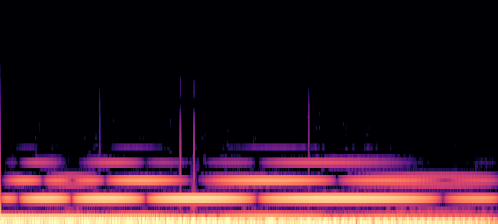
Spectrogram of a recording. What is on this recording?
Low frequency rumble with a higher frequency drone (i guess you would call it)...
bass, drone, rumble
